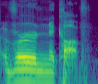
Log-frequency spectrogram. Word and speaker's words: Vernikov: This is a letter sent out by Ina Vernikov, V-E-R-N-I-K-O-V. I think Vernikov, I think I actually pronounced that.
